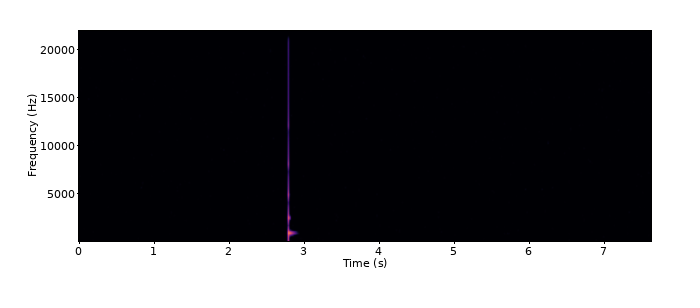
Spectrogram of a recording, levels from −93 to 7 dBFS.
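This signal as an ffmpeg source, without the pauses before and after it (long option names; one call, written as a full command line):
ffmpeg -f lavfi -i "aevalsrc='0.178*pow(10,-3*t/0.11)*sin(2*PI*905*t)+0.0891*pow(10,-3*t/0.033)*sin(2*PI*2495.1*t)+0.0447*pow(10,-3*t/0.015)*sin(2*PI*4890.6*t)+0.0224*pow(10,-3*t/0.008)*sin(2*PI*8084.4*t)+0.0112*pow(10,-3*t/0.005)*sin(2*PI*12072.7*t)':duration=0.45:sample_rate=44100" out.wav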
